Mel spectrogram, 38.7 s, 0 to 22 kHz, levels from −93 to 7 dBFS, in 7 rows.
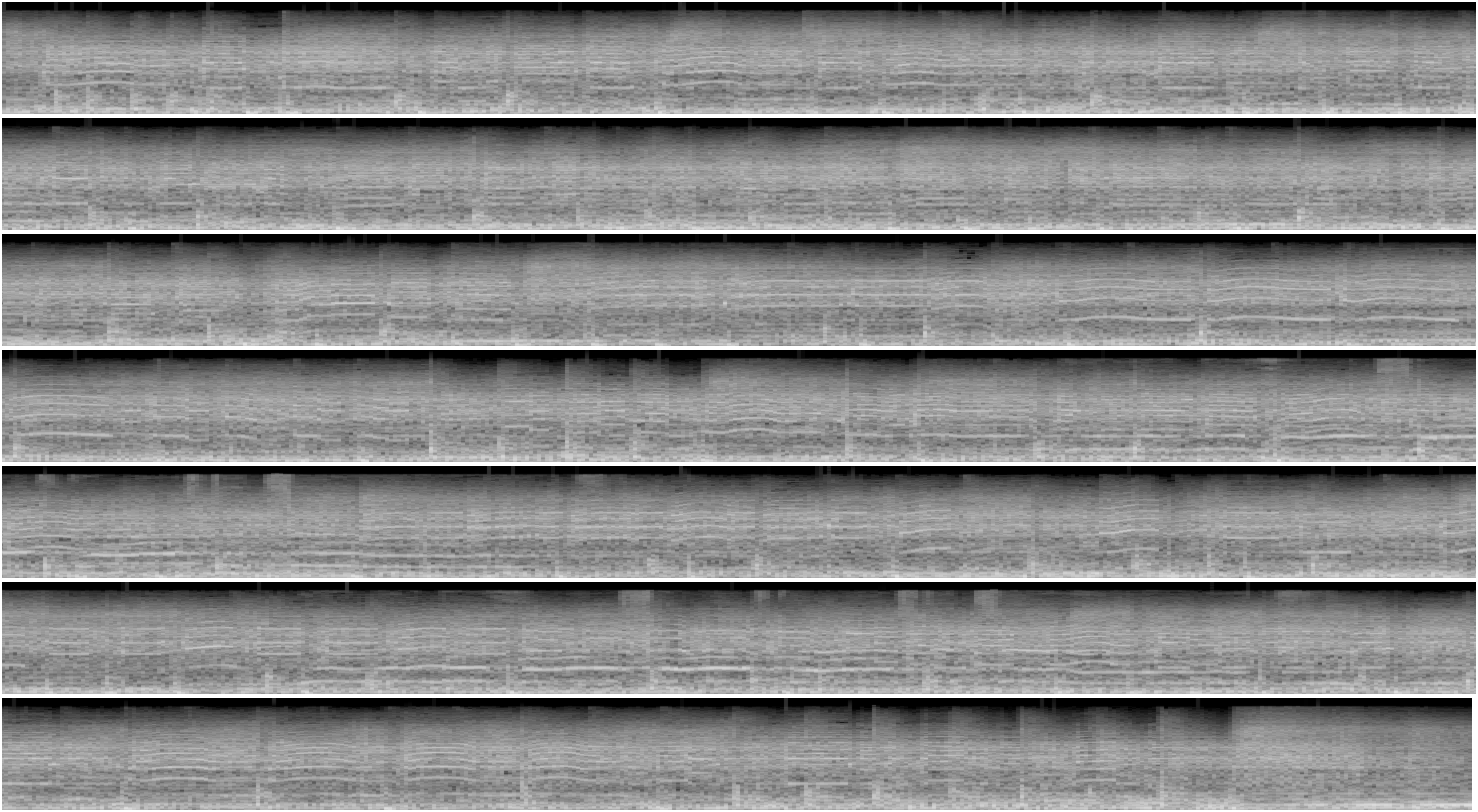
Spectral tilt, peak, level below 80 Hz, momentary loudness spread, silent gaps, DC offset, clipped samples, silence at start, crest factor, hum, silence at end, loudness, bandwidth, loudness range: -3 dB/octave; 0 dBFS; -20 dBFS; 2 LU; none; under 0.1%; under 0.1%; 0 s; 10 dB; none; 0 s; -9 LUFS; 17 kHz; 1 LU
